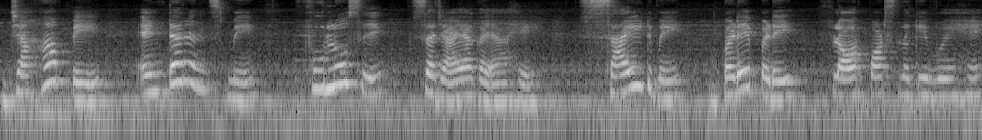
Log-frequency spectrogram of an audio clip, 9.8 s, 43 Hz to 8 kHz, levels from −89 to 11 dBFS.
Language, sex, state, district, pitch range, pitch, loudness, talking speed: Hindi, female, Madhya Pradesh, Dhar, 195-270 Hz, 220 Hz, -19 LUFS, 110 wpm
